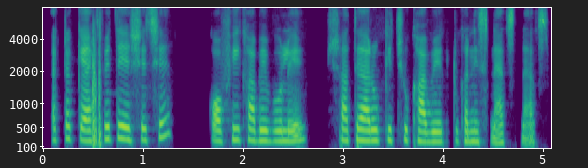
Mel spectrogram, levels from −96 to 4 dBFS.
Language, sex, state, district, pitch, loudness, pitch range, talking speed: Bengali, female, West Bengal, Jhargram, 230 Hz, -20 LUFS, 215-240 Hz, 155 wpm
